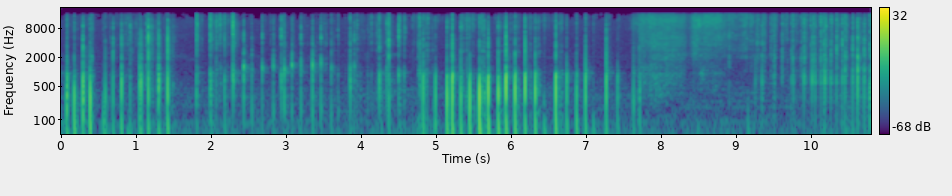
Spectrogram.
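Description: Fingertips and nails tap the metal-rimmed end cap and the body of a hollow red cardboard tube with metal end caps, lying horizontally. Many quick, dry, hollow taps with a mid pitch come in uneven bursts. A softer brushing hiss fills a short pause before the tapping resumes.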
